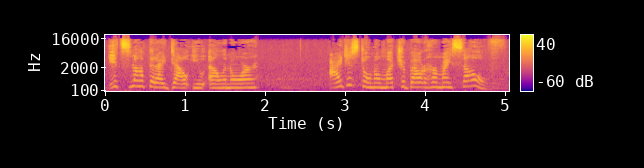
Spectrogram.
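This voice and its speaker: Uma mulher dublando um menino jovem, sincero e curioso, de fala gentil e hesitante. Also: female voice, high voice, moderate pace, a bit bright, a little hiss or hum. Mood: earnest. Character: earnest curious young boy. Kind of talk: game dub acting.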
